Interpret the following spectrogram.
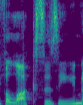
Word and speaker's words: viloxazine: Viloxazine or Qelbree? Woo, that's a mouth. It's actually viloxazine or Qelbree, but I also have trouble pronouncing it, so I think this may be genetic.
